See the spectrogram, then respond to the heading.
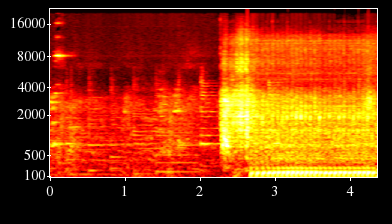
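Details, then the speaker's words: Yamaha Mio J scooter after piston and cylinder block replacement, previously noisy and smoky: starter whirs, engine catches and settles into a clean, even idle about four pulses a second, no tapping or rattle; normal start and idle. "teman-teman suaranya bersih kayak motor baru ya"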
